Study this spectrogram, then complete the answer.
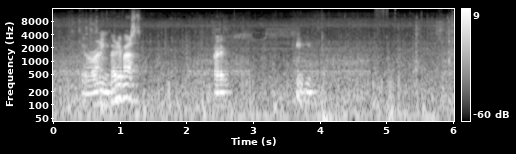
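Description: Wagon wheels rumble and creak over a dirt track.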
